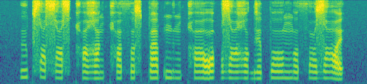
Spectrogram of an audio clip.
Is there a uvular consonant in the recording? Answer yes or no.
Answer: yes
